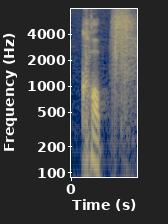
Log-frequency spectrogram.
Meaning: 1. head 2. crown, top 3. heading, title 4. person; individual; fellow (referring to one's intellect or mentality) 5. heads (side of a coin)
- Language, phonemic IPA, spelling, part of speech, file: German, /kɔpf/, Kopf, noun, De-Kopf.ogg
